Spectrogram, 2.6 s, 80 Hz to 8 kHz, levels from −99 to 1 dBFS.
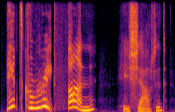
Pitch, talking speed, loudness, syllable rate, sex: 290 Hz, 115 wpm, -17 LUFS, 3.5 syllables/s, female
